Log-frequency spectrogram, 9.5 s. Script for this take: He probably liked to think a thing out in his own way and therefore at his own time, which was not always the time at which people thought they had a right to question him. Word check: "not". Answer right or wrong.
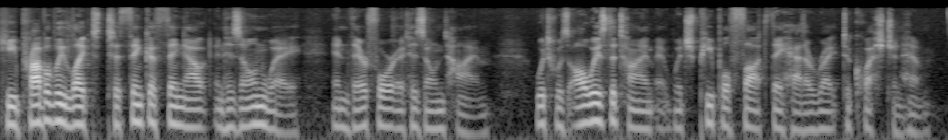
wrong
